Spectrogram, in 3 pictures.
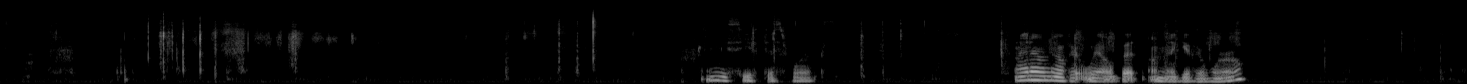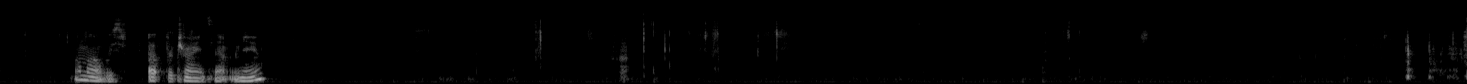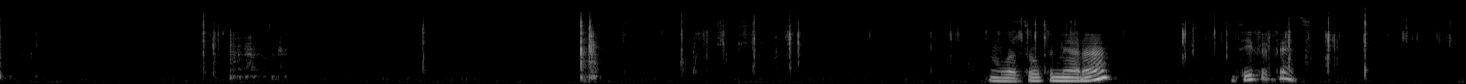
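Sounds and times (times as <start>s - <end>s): paper rustling and crinkling: 0.0s - 3.6s, 5.0s - 7.9s, 18.8s - 22.6s, 36.0s - 37.4s, 38.0s - 44.0s.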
